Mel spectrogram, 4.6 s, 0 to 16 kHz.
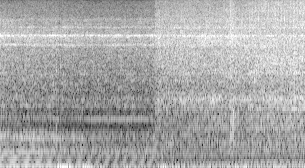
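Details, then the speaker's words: BMW E93 335i, N55 engine, after new spark plugs and ignition coils to cure a misfire on three cylinders: smooth, even low idle with steady beat, no stumble or miss; normal idle, misfire gone. "oh yeah works fine it looks like it's working"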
